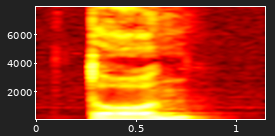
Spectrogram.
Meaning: 1. tone, plural: то́ны (tóny) 2. tone, shade, plural: тона́ (toná) 3. intonation 4. muscle tone
- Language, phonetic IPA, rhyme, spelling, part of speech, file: Russian, [ton], -on, тон, noun, Ru-тон.ogg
